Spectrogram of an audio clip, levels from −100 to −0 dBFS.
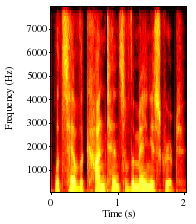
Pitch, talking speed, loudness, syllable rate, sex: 145 Hz, 205 wpm, -19 LUFS, 5.5 syllables/s, male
